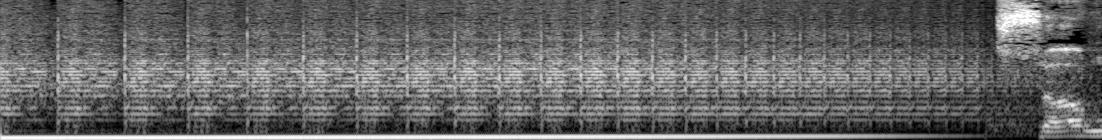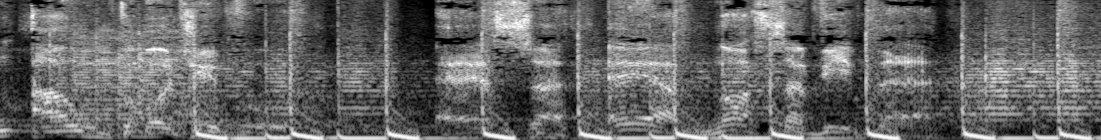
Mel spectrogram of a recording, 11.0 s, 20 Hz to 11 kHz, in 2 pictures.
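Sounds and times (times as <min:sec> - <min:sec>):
deep sub-bass tone: 0:00.0 - 0:05.0, 0:06.5 - 0:11.0.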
